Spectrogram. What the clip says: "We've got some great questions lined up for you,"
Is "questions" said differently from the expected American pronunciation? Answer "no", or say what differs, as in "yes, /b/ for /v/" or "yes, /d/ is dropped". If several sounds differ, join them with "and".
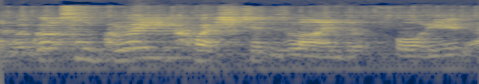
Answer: no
